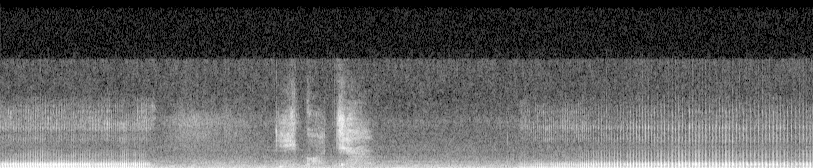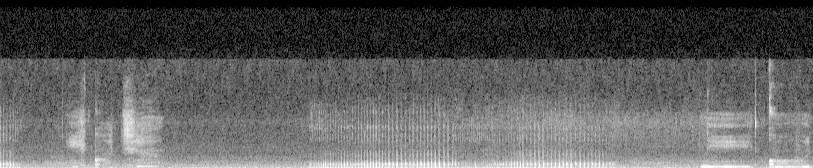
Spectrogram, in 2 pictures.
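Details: Niko, a Cavalier King Charles Spaniel in foster care, snoring while asleep: broad, rasping, low breaths lasting two to three seconds, returning about every five seconds, with faint whispers in the quieter gaps.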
